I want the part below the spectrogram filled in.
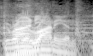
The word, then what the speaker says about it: Iranian: Get it pronounced correctly. – Yeah. Iran. – Iran. – Iranian. Yes. – Not Iran and Iranian.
